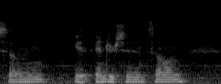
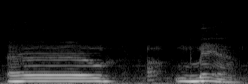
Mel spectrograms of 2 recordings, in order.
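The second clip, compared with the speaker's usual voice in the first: surprised exclamation; 5 semitones higher, 8 dB louder than usual. Real, not acted. Hard exam question surprises him.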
